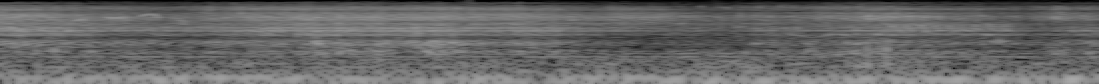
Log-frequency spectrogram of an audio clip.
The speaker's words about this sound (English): You hear the waves and the seagulls, birds.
